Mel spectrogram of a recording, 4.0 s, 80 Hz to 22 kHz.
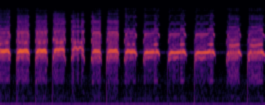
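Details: Osprey at its nest near treetops in Charlo, Montana, on 09-08-2018, recorded by a nest camera: loud, evenly paced series of high, piercing whistled notes, about three or four per second, continuing without pause.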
